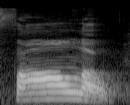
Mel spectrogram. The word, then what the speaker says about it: follow: Động từ có hai âm tiết thì thường là trọng âm rồi âm thứ hai. Tuy nhiên cũng có một số ngoại lệ, cụ thể là phương án D này, chúng ta đọc là follow âm thứ nhất, được chưa?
